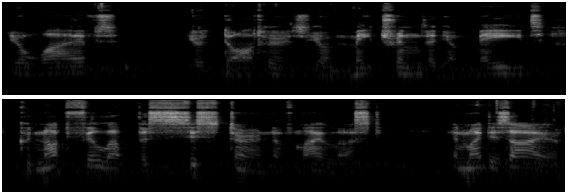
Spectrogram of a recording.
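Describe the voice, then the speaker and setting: A man's voice: medium pitch, natural voice. A man playing a guarded young prince in solemn verse, noisy recording. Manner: measured, solemn verse delivery. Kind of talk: classical stage verse reading. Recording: noisy old audio recording.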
